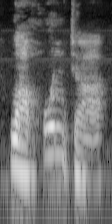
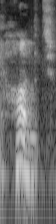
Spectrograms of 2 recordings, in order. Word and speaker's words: La Junta: places in colorado sorry people pronounce it all different ways it should probably be la junta but like everything else when colorado must get a hold of a name it's like hunt more like it art is on the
